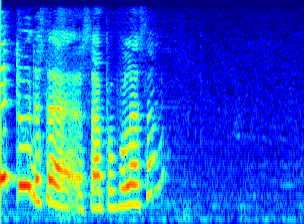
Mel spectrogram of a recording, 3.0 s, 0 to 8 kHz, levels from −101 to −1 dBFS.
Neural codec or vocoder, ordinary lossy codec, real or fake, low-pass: none; none; real; 7.2 kHz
